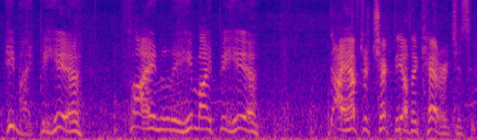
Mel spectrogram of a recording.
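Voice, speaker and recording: A man's voice: very high-pitched, lively intonation, normal speed, vocal fry, pushed and bright, a little hiss or hum, exaggerated voice. An actor playing an agitated, grieving middle-aged father who hunts ghosts in an audio drama, speaking insistently and repeating himself with urgency. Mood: desperate.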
